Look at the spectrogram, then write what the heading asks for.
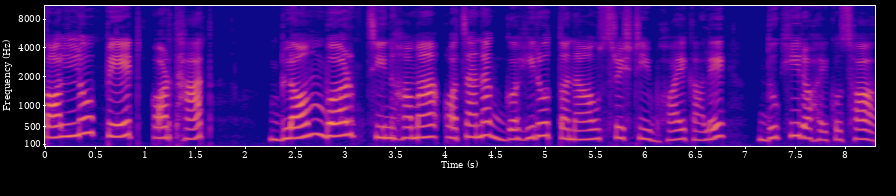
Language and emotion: Nepali, neutral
